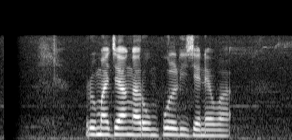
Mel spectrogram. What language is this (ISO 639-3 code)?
sun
